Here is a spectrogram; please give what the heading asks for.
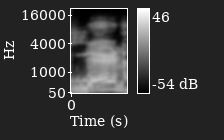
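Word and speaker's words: read: की third form भी रेड हो जाती है, बोलते रेड है लेकिन लिखते रीड, की स्पेलिंग वही है।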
